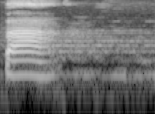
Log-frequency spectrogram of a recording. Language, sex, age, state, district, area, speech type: Bodo, female, 18-30, Assam, Chirang, rural, read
